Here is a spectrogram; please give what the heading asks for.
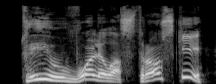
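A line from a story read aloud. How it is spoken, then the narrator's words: Shouting. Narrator (Russian): закричал Скип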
